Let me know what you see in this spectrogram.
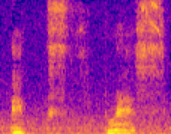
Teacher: you can hear I'm going ek, and you can hear it in the back of my throat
